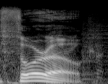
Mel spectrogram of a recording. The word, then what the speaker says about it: Thoreau: In 1847, Henry David Thoreau leaves Walden.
